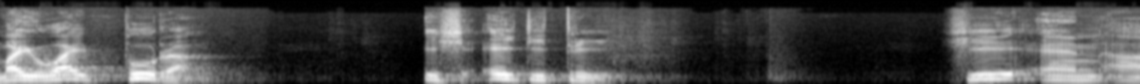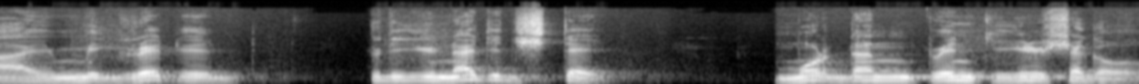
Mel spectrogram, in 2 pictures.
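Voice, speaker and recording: In a Filipino accent, a man talks at a very slow pace with long, frequent pauses. His pitch is medium, and his intonation is lively. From Philippines. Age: 80s+. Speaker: war veteran. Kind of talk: prepared public statement. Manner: formal.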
